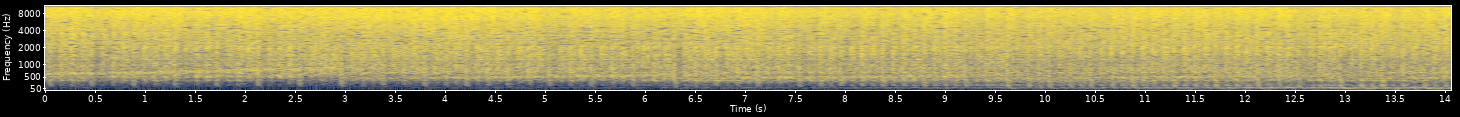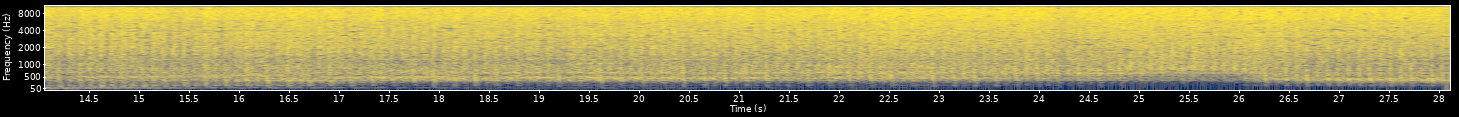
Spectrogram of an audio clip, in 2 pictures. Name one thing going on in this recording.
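Electronic dance music plays steadily with sweeping, filtered tones.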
